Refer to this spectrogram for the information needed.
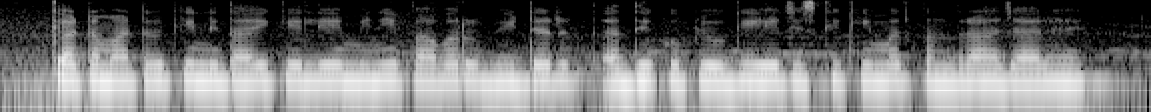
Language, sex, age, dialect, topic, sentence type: Hindi, female, 25-30, Awadhi Bundeli, agriculture, question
